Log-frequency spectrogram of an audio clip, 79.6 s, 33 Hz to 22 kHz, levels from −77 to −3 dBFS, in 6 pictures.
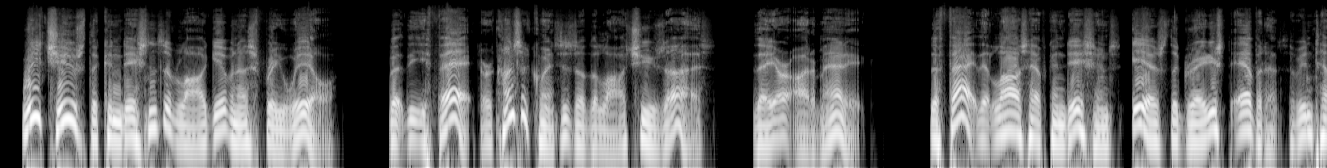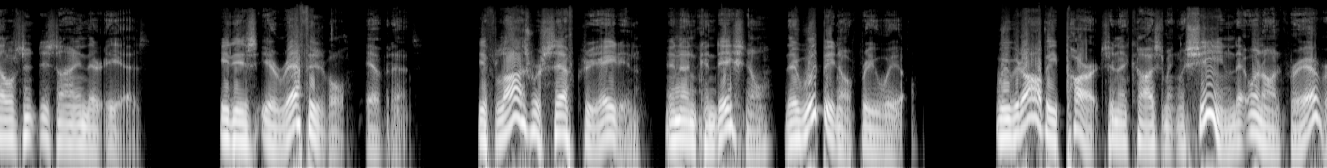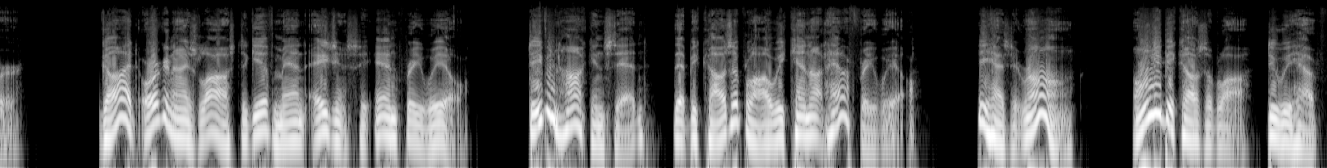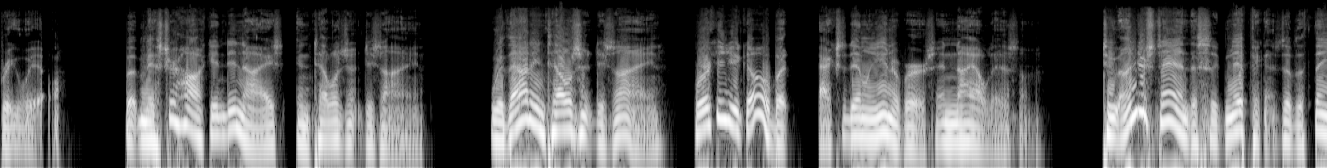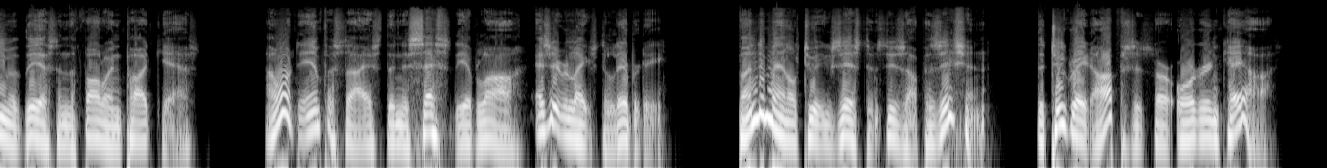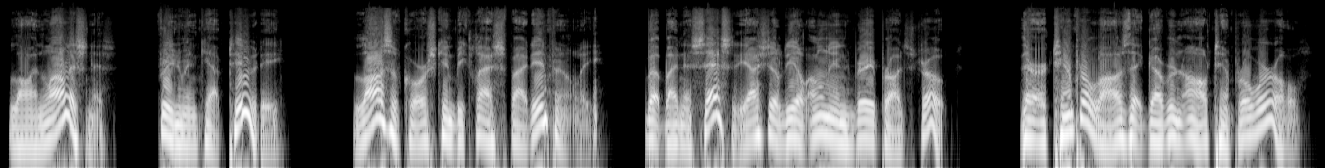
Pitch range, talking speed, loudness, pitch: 85-115 Hz, 145 wpm, -14 LUFS, 95 Hz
